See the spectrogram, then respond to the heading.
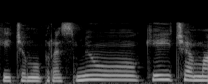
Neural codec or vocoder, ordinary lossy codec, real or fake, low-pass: none; MP3, 64 kbps; real; 7.2 kHz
